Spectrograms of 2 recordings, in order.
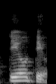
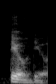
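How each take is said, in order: First: 着着的 read with both 着 at full tone, pitch held up; first tone reading. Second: 着着的 with the second 着 dropped low and light; second tone reading. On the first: Host demonstrating one reading of 着着的, full tones. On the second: Host contrasting the other reading of 着着的, lower. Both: Shown as a demonstration. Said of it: "你敢知我是安怎着着的".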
